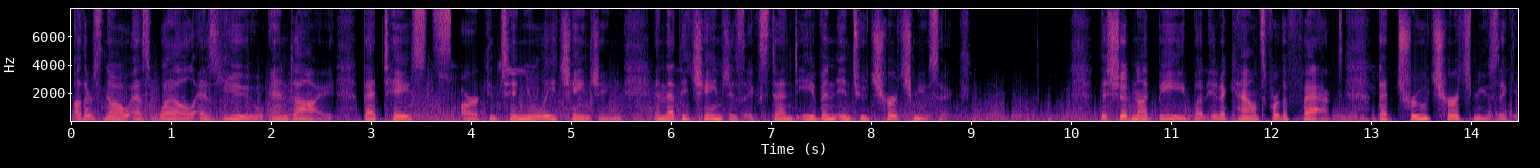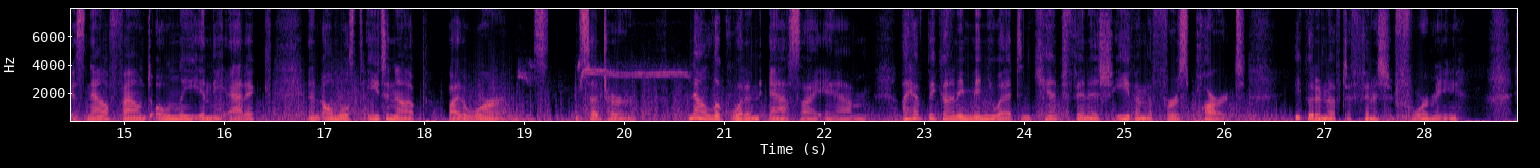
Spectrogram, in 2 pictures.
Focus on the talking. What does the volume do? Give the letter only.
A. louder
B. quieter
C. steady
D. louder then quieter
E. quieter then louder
C.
